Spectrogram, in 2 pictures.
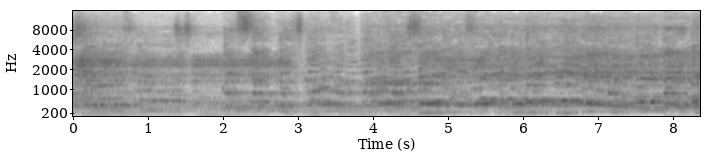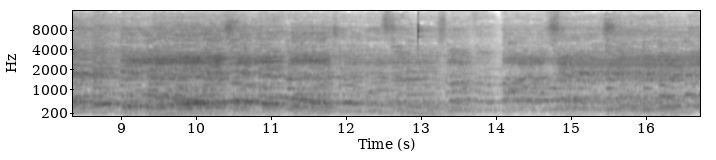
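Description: Mixed church choir of men and women singing a sacred choral piece, with long sustained notes throughout.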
